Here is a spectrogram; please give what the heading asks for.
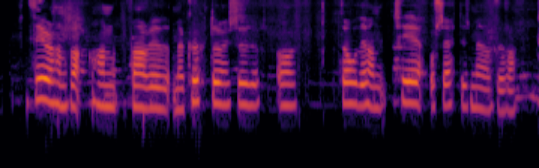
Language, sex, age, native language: Icelandic, male, 18-19, Icelandic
